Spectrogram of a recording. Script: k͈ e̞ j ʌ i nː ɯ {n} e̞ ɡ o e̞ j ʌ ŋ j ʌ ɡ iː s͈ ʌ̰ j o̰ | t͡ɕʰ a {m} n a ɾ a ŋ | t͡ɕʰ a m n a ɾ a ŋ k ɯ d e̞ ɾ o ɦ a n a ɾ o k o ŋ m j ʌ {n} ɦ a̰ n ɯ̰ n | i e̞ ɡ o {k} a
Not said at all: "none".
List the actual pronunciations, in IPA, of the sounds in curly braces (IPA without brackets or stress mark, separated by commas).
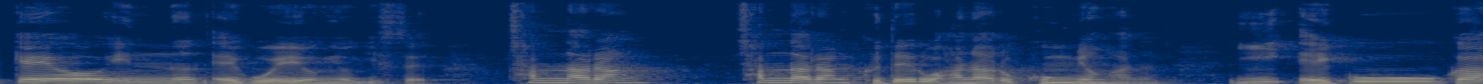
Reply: n, m, ŋ, ɡ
